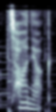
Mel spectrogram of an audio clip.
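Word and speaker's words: 저녁: The ta sound should be a bit softer. Choneug. Almost like you're saying ja at the start.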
